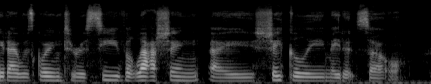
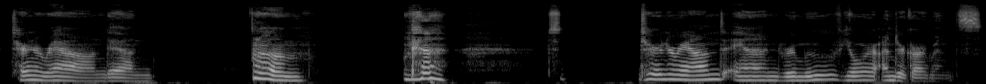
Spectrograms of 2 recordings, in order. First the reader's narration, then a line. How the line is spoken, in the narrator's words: He said huskily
